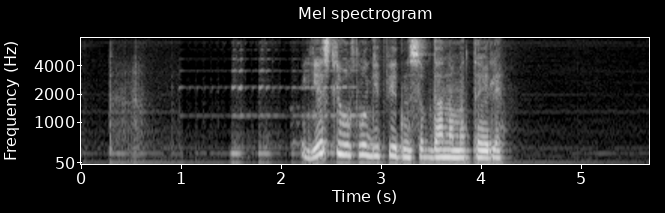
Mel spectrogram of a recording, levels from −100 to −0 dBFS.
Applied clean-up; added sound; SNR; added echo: neural mask model RNNoise.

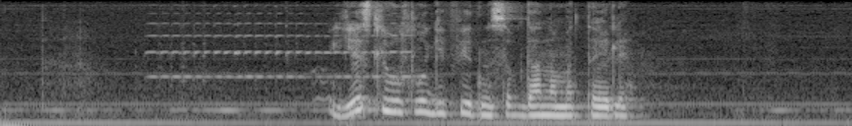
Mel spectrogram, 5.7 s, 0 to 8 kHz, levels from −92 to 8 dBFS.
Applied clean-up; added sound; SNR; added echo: none; Bowed string instrument; 14 dB; none.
